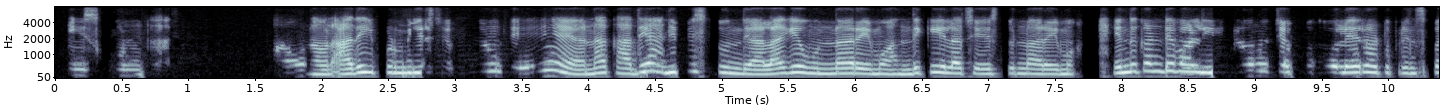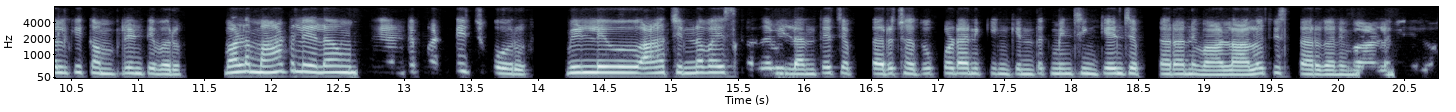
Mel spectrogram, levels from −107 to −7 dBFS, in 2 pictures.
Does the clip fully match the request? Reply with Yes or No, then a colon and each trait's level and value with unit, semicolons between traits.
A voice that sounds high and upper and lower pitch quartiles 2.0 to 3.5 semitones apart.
No: high, 225 Hz; average, 4.3 semitones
